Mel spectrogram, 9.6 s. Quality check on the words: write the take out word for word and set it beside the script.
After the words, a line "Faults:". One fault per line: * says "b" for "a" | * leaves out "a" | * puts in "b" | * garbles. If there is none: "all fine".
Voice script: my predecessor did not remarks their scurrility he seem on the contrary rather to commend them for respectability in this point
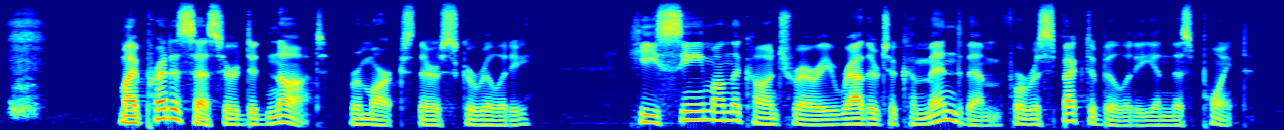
my predecessor did not remarks their scurrility he seem on the contrary rather to commend them for respectability in this point
Faults:
all fine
